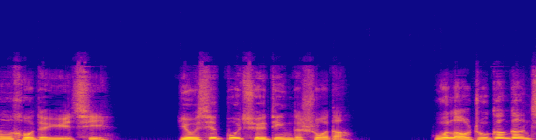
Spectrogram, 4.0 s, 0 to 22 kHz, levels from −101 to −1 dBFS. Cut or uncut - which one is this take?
uncut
